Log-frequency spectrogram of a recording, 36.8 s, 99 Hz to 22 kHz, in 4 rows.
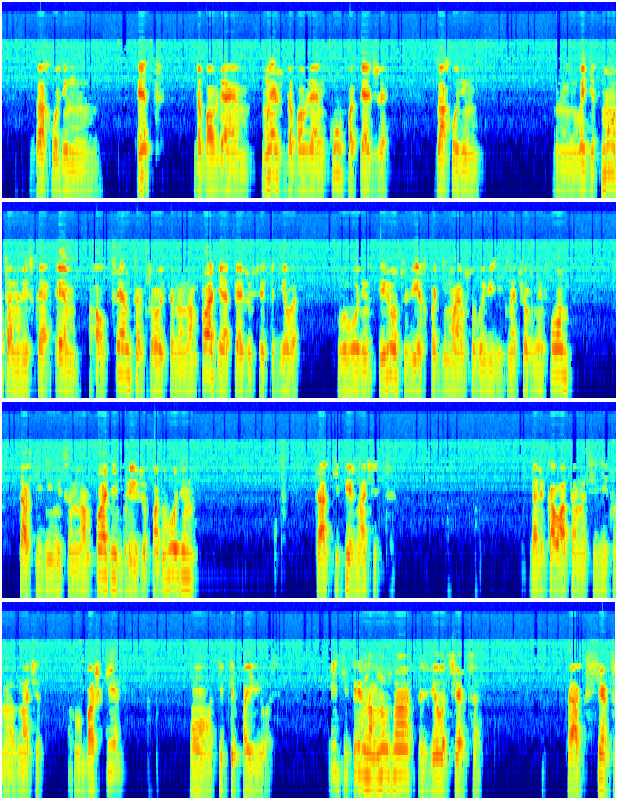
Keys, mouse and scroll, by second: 0.3-1.9 drag, 2.3-5.0 drag, 7.2-8.8 drag, 9.8 m, 11.4 KP_3, 12.8-14.3 drag, 15.2-17.3 drag, 18.9 KP_1, 20.0 shift+middle click, 25.9 middle click, 27.9-29.0 drag, 29.8 KP_1, 31.3-32.9 drag, 33.7-34.7 drag.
